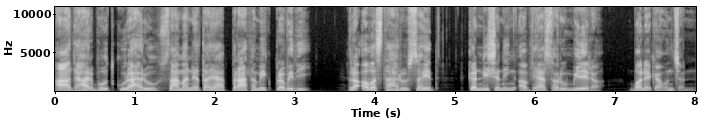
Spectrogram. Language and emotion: Nepali, neutral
